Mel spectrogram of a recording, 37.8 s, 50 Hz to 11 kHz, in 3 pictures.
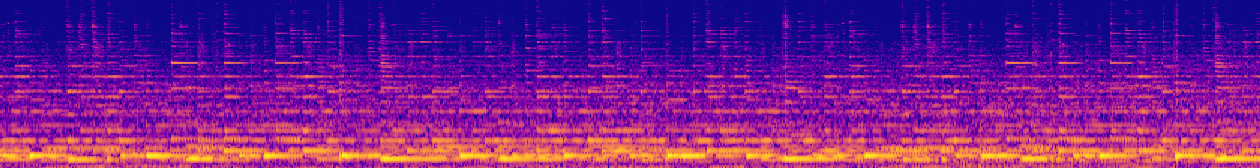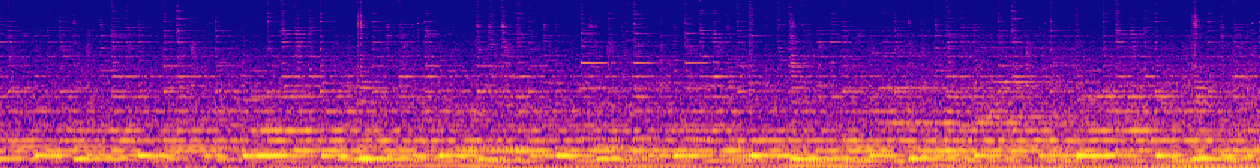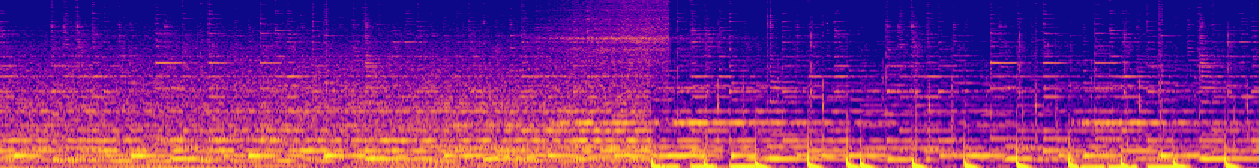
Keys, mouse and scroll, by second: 1.5-2.5 drag, 3.7-4.7 drag, 4.7 alt+right click, 5.9 alt+right click, 6.1 alt+right click, 8.4 right click, 9.4 alt+right click, 10.6 alt+right click, 11.9 right click, 15.3 click, 18.0 click, 19.7 right click, 22.7 click, 23.7 click, 27.0 click, 28.1 right click, 29.1 alt+right click, 29.9 right click, 30.6 right click, 31.6 right click, 33.1-34.2 drag, 35.4-36.5 drag, 37.5-37.7 drag.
